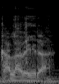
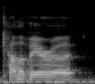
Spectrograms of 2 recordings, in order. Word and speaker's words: Calavera: It's kind of fun to roll your R's or just do that. I don't even know what to call that. Like the difference between Calavera and Calavera, you know?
